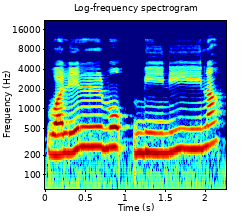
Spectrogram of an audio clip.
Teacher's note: وللمؤمنین میں لام جو ہے اس کو ہلانا نہیں ہے، اس کو پر نہیں پڑھنا، ہیوی نہیں پڑھنا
